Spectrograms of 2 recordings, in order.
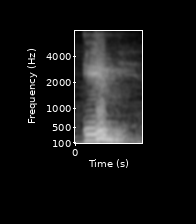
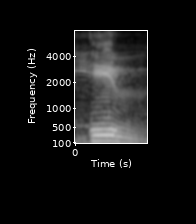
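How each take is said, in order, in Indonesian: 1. D terakhir berakhir dengan gema memantul. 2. D terakhir berhenti bersih tanpa gema. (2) "coba lihat ngeliat ke saya"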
